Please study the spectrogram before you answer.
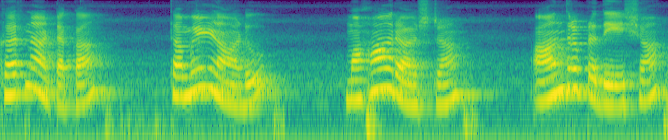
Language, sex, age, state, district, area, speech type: Kannada, female, 30-45, Karnataka, Chitradurga, rural, spontaneous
